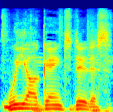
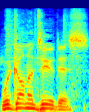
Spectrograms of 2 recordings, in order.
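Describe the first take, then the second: First: Every word is said in full, without reduction. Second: The words are contracted and reduced to gonna. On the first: "正しい英語で言うとWe are going to do this" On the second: "もっとカジュアルに、We are を短くしてWe're gonna"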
